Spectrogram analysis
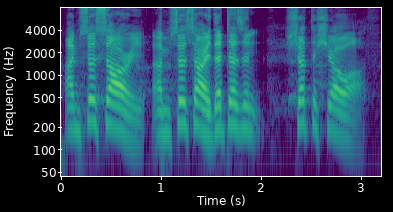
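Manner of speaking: hammed-up alarm, begging to cut the show; mock panic. Panicked plea to producer.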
